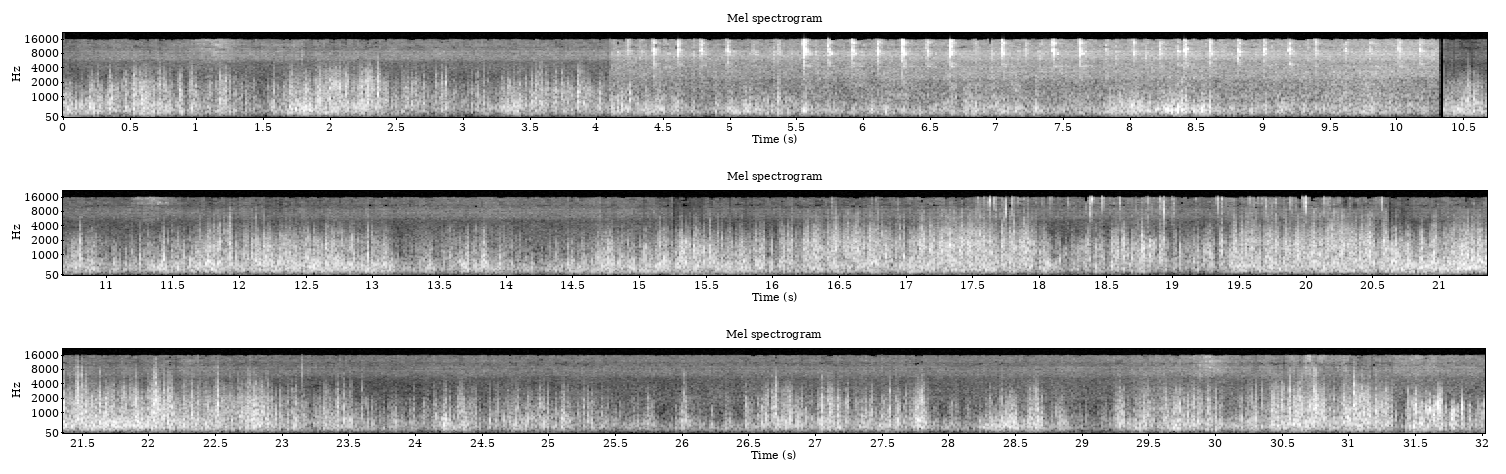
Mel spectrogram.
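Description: Storm wind buffeting the microphone over the steady rush of heavy surf breaking and washing up a sandy beach, rising and falling with the gusts. A high hiss drops away about ten seconds in.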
